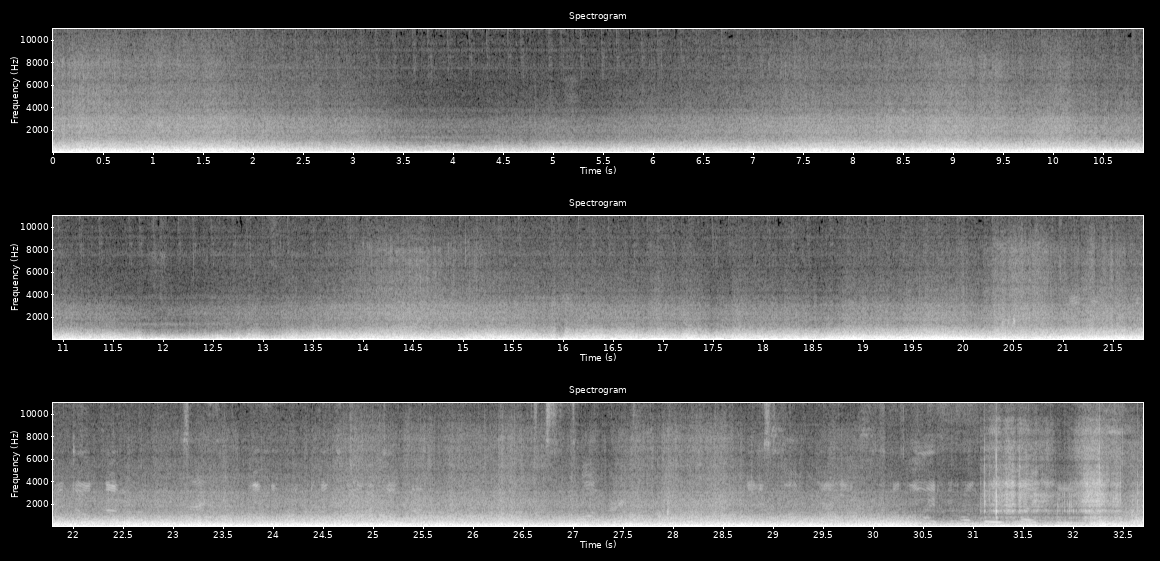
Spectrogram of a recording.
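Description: Wind rushing over a handheld action camera's microphone in paraglider flight: a loud, steady low rumble that swells and eases.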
